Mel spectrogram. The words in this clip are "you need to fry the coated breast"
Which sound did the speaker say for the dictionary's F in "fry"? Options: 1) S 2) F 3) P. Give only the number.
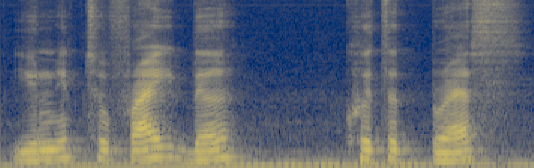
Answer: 2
